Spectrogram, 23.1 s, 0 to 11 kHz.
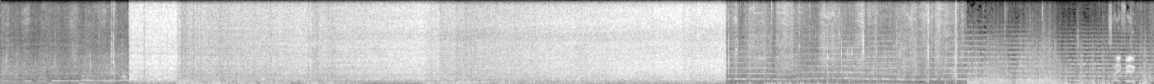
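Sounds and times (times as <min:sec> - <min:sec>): music with held tones: 0:00.0 - 0:23.0
stream rushing over boulders: 0:02.6 - 0:19.3.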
